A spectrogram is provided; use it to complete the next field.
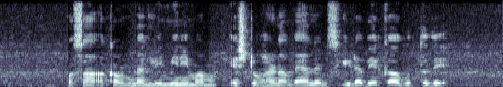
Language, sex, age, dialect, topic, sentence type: Kannada, male, 60-100, Coastal/Dakshin, banking, question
